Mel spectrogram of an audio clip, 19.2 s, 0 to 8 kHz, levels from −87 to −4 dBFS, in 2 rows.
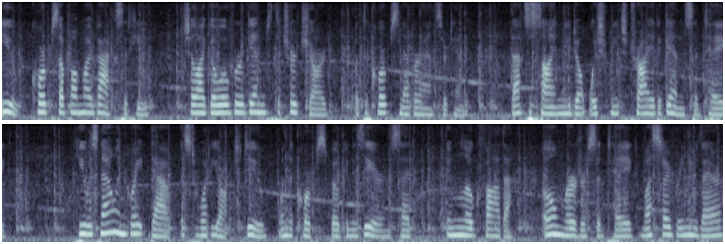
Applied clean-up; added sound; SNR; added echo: none; Rain; 15 dB; none.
